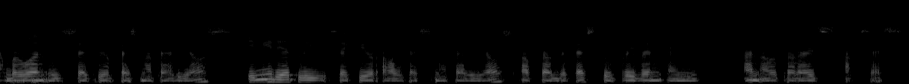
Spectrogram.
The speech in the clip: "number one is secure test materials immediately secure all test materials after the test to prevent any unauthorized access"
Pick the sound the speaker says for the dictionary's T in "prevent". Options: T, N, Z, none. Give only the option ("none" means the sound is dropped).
T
